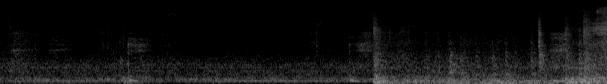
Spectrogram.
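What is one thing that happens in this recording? A metal door handle rattles.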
